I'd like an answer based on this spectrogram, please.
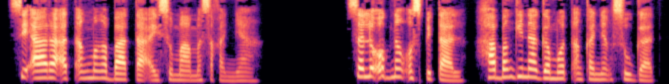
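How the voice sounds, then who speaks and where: A woman with a Filipino accent narrates a scripted romance story dramatically in a medium-pitched, slightly mellow voice. The recording is studio quality with no room sound.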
